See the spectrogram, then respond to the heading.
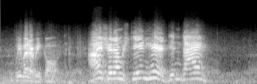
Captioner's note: slurring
